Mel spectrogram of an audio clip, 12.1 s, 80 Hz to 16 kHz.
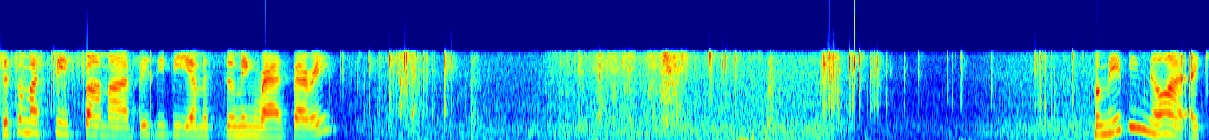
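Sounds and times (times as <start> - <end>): cellophane bags crinkling: 0.0 - 2.0, 3.2 - 4.6, 8.2 - 9.7.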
